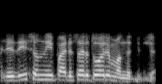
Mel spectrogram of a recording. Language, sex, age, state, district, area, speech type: Malayalam, male, 18-30, Kerala, Pathanamthitta, rural, conversation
